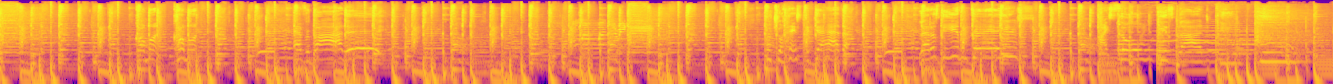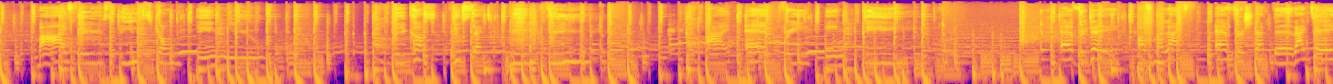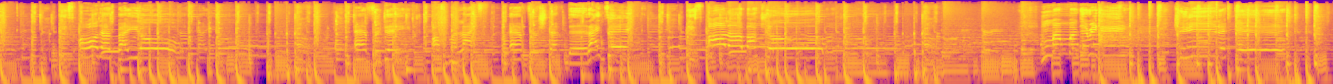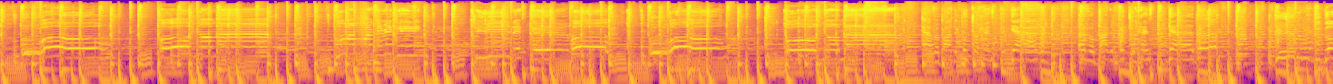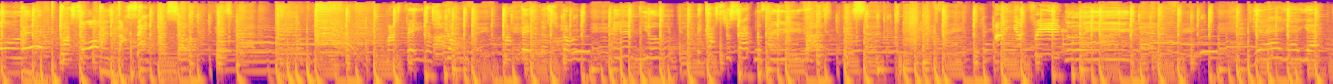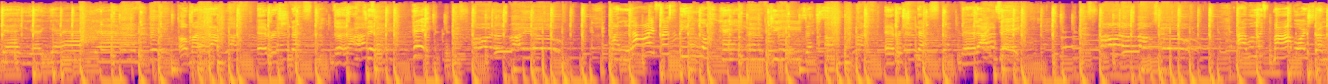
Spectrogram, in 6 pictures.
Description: US-based Nigerian songstress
